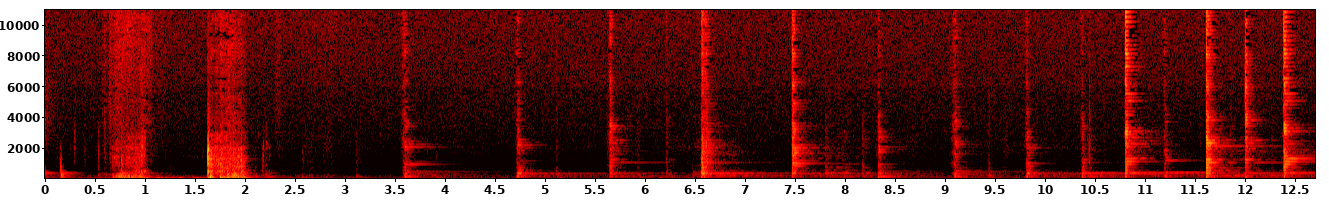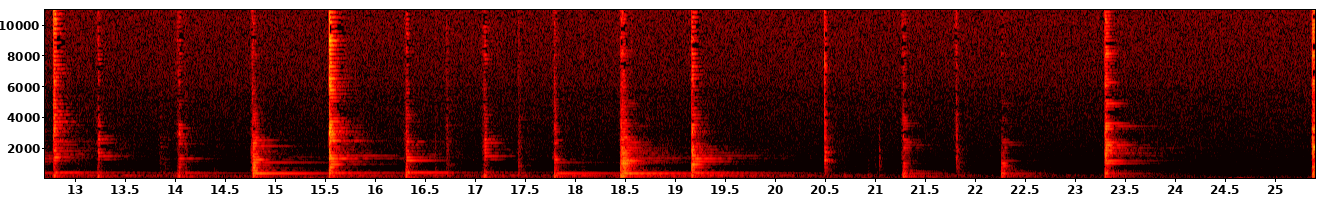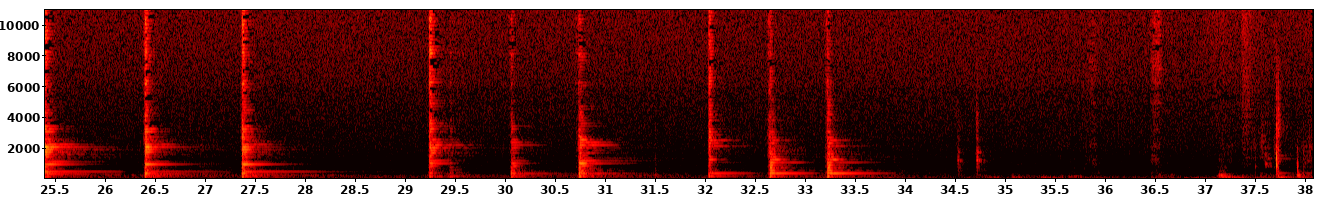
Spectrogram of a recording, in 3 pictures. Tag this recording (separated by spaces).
pizzicato piano Strings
